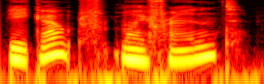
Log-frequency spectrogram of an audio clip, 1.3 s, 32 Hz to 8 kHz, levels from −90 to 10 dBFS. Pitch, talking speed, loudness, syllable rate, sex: 175 Hz, 180 wpm, -16 LUFS, 3.9 syllables/s, female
